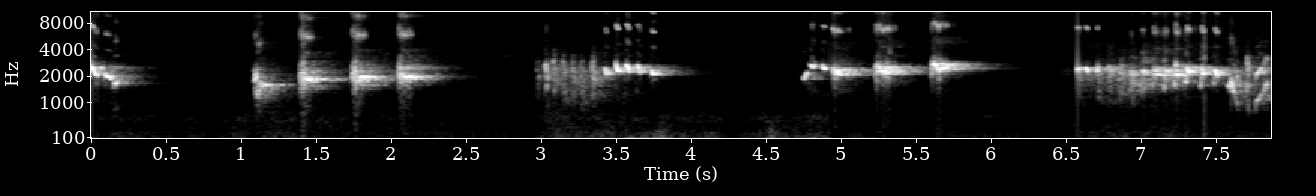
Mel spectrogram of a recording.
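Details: Sooty-headed bulbul, recorded to train and lure other birds, giving short bursts of bubbly, slightly whistled notes in groups of three or four, with pauses of about a second between phrases.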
